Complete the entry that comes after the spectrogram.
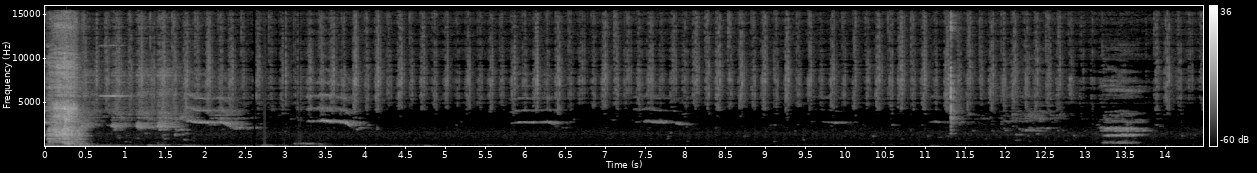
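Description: Small birds chirping now and then in the background, short chirps every second or two. A loud rush of noise comes in the first second, and a short low sound comes near the end.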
